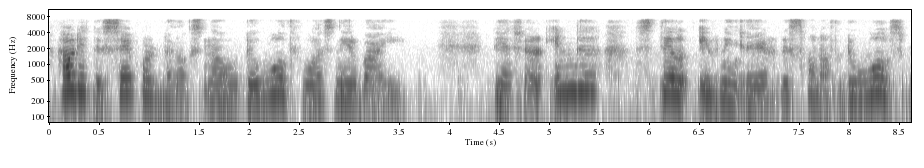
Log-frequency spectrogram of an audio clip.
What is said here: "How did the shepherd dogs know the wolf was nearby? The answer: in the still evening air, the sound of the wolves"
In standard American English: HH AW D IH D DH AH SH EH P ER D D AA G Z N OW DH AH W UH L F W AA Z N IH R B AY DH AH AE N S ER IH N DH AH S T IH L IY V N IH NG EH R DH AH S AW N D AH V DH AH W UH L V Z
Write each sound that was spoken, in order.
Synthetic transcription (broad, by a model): HH AW D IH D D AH S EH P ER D D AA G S N OW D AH W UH L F W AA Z N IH R B AY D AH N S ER IH N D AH S T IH L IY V N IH NG EH R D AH S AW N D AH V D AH W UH L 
